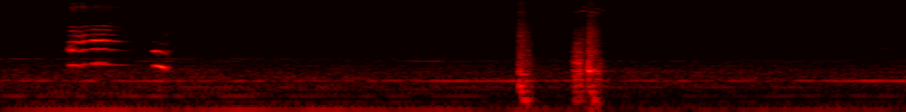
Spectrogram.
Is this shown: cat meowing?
yes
